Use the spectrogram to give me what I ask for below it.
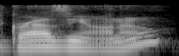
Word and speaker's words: Graziano: It's Graziano.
